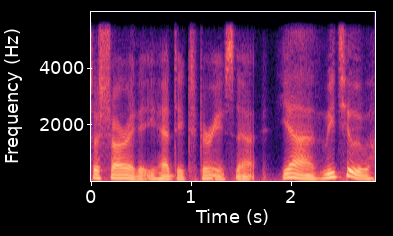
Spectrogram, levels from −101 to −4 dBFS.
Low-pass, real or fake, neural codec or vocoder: 5.4 kHz; fake; codec, 16 kHz, 0.5 kbps, FunCodec, trained on Chinese and English, 25 frames a second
